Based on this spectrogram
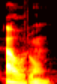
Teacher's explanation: la vocale è corta e nasale, cioè aurum, e lo sappiamo perché non scrivevano anche nel terzo secolo a.C. · Term: vocale nasale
